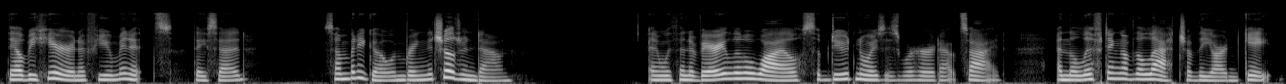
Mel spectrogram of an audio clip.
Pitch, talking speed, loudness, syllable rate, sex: 215 Hz, 175 wpm, -18 LUFS, 5.5 syllables/s, female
